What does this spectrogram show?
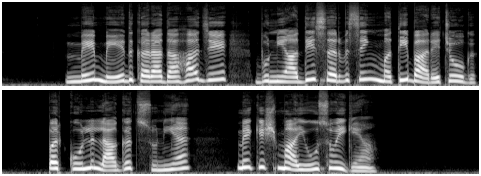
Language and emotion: Dogri, sad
